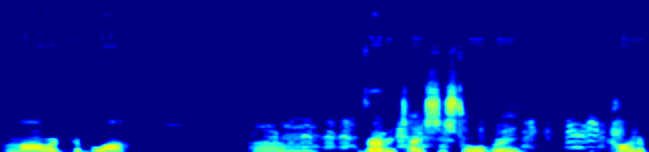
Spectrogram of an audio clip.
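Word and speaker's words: Mara des Bois: towers here the strawberry i think it's pronounced marwa dubois very tasty strawberry kind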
